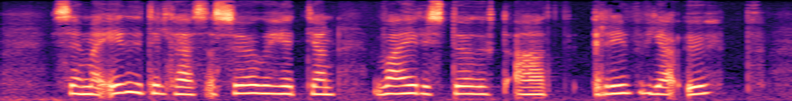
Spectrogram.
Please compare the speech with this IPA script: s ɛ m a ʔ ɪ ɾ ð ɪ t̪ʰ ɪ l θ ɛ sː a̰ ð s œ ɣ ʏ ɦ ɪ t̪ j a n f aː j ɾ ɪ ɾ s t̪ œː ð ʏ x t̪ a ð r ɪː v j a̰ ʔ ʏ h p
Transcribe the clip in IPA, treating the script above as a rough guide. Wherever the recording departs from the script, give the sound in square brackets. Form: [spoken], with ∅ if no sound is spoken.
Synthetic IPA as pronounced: s ɛ m a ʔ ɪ ɾ ð ɪ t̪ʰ ɪ l θ ɛ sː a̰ ð s [œː] ɣ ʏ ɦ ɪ t̪ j a n [v] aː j ɾ ɪ [∅] s t̪ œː ð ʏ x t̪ a ð r [ɪ] v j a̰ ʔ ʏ h p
